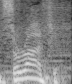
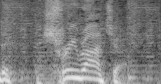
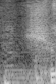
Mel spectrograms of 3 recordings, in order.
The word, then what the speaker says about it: Sriracha: Again, the correct pronunciations, Worcestershire and Sriracha. – Sriracha.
